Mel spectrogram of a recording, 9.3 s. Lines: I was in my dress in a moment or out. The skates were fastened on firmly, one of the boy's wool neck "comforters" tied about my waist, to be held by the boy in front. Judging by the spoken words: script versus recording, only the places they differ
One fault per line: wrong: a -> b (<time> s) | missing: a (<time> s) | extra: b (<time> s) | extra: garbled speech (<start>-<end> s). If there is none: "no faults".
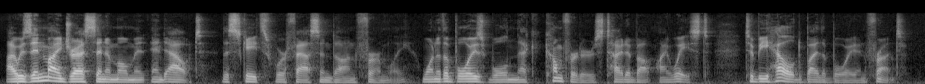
wrong: or -> and (1.5 s)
